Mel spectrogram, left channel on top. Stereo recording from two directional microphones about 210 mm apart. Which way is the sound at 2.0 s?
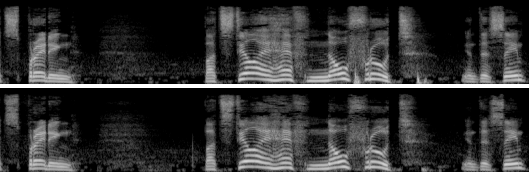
10° left (ahead or behind).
